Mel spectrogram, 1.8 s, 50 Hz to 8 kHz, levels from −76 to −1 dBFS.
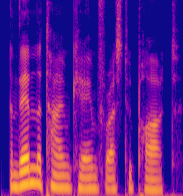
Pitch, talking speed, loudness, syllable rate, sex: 135 Hz, 295 wpm, -19 LUFS, 5.5 syllables/s, male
